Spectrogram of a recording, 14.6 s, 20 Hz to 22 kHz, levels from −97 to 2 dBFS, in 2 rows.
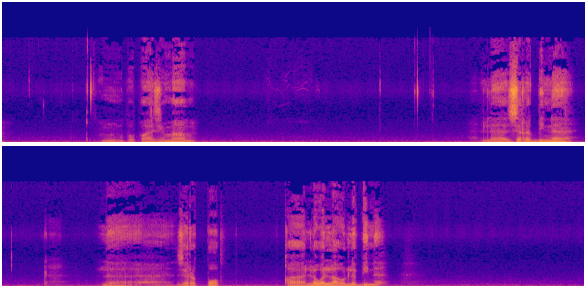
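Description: Nothing goes wrong anywhere in this bit of speech, so there's really no technical fault to point to at any moment.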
